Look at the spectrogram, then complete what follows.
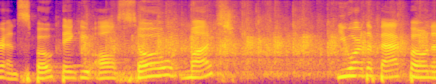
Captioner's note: audience applauding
